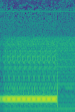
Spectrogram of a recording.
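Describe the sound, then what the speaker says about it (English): A steady telephone tone holds for about a second, then cuts off abruptly, leaving only a faint hum and a brief soft noise at the end; no one speaks. "if I dialed the right number, and I'm pretty sure I did"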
